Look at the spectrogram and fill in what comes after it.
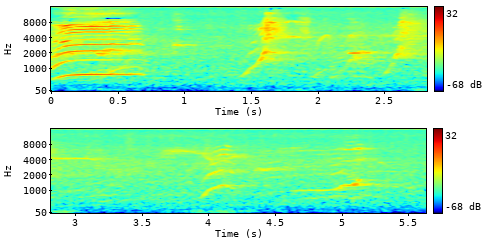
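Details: Japanese macaque, filmed among macaques mounting deer, gives a loud, rich, tonal cry, followed by fainter upward-sweeping calls; Japanese macaque.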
